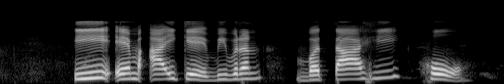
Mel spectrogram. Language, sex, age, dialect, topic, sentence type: Magahi, female, 51-55, Southern, banking, question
